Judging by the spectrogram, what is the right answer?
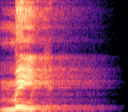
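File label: vocal female, Dance Vocals, spoken words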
